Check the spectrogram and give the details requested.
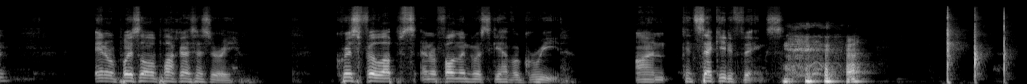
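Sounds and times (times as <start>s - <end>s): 
speech: 0.0s - 0.4s, 1.0s - 2.6s, 3.4s - 5.8s, 6.4s - 8.7s
laughter: 7.8s - 8.7s
applause: 9.5s - 10.2s.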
